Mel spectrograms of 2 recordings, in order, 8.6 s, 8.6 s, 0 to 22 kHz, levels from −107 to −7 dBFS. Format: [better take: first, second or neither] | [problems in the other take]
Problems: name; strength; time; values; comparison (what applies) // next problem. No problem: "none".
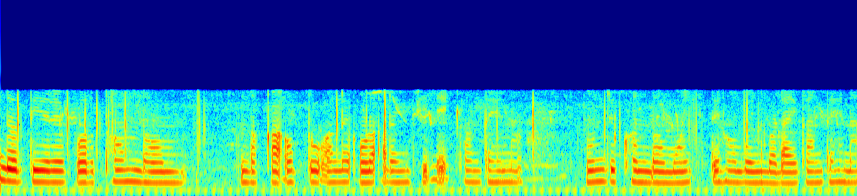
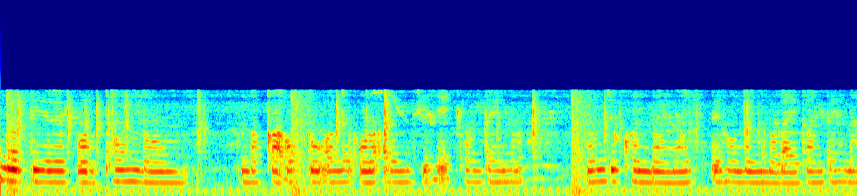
first | background sound (Gunshot, gunfire); 18 dB below the speech // room echo; dies away in 0.2 s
